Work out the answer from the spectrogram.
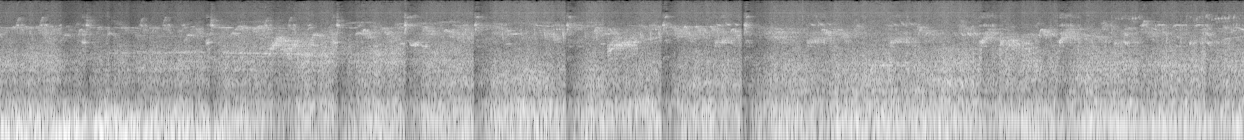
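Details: Nest-building common starlings give dense, high chirping and creaky chatter with short squawky notes, broken by brief pauses, against a continuous background rumble of engine noise.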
